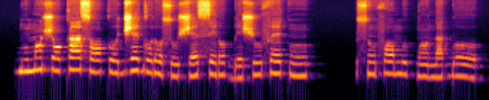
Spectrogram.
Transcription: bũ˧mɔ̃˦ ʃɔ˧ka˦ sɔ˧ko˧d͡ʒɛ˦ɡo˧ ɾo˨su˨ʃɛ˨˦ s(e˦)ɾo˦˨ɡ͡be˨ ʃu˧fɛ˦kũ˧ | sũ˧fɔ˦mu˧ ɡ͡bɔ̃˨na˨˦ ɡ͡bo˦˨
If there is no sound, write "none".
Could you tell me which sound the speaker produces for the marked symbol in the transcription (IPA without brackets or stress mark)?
e˦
